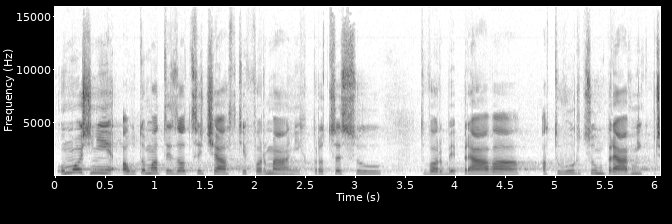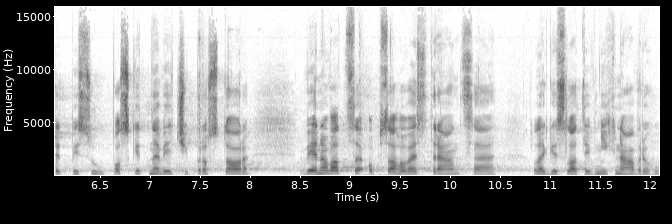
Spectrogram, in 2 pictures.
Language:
Czech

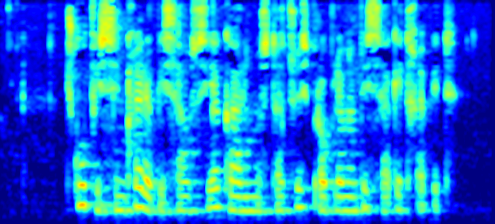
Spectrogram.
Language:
Georgian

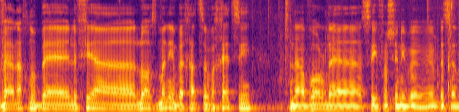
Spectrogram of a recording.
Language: Hebrew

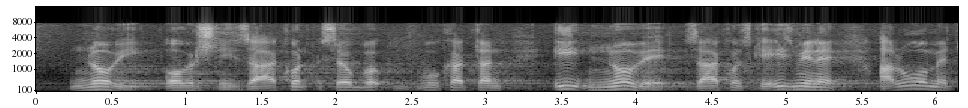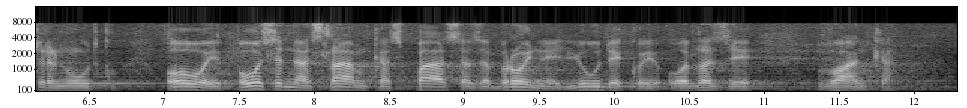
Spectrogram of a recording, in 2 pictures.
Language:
Croatian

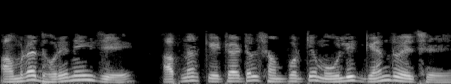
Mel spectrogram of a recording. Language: Bangla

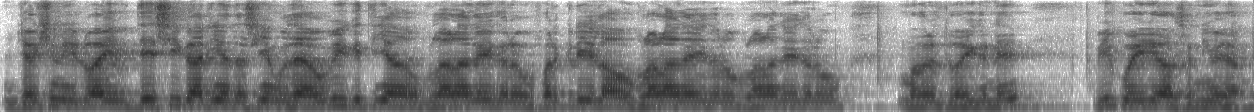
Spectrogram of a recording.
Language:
Dogri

